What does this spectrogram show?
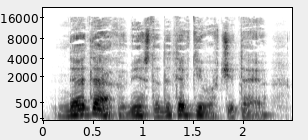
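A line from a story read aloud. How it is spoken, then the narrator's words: Muffled, hollow reply. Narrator (Russian): глухим голосом ответил Обручев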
